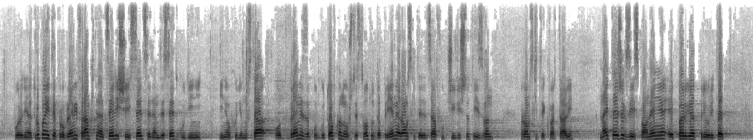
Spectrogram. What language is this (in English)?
Bulgarian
